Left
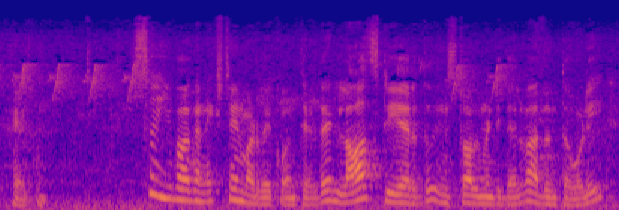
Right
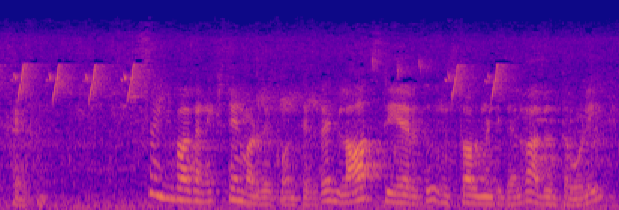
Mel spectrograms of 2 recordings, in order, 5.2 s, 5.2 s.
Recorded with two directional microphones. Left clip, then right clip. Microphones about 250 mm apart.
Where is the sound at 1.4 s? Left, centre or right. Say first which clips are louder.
Left 1 dB; left.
